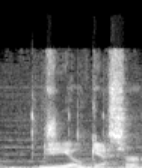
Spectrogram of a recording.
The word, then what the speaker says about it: GeoGuessr: GeoGuessr.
